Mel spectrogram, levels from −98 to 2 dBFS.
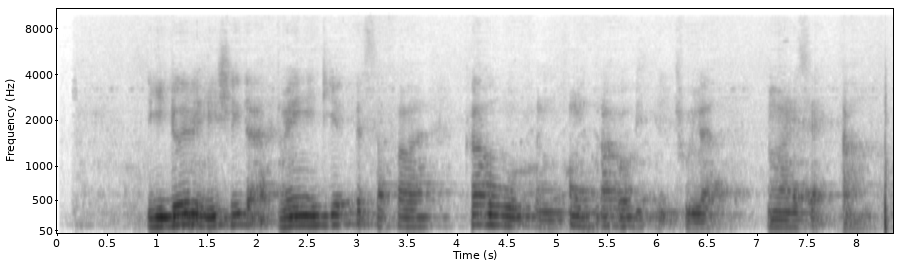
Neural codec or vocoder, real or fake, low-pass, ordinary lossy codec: codec, 24 kHz, 0.9 kbps, WavTokenizer, medium music audio release; fake; 9.9 kHz; none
